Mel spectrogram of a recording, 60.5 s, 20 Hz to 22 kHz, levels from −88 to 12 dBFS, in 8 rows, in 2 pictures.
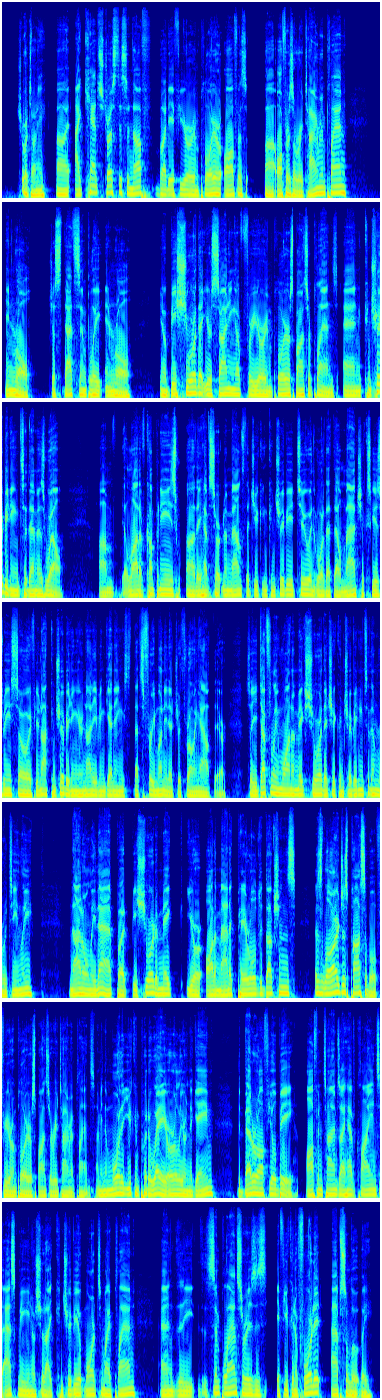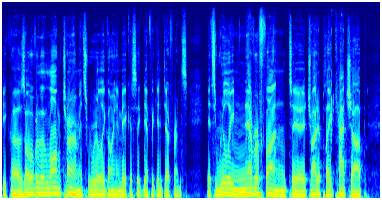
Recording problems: distortion; slight; 6% of the sound clipped

